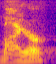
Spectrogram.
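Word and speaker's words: Meijer: sell them at this food store that's called Meyer. M EI jer is how it's spelled and they sell them.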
